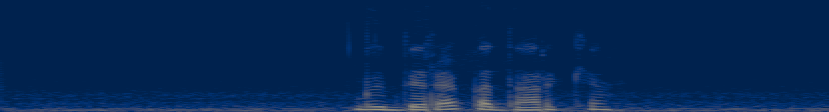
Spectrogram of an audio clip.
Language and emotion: Russian, neutral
